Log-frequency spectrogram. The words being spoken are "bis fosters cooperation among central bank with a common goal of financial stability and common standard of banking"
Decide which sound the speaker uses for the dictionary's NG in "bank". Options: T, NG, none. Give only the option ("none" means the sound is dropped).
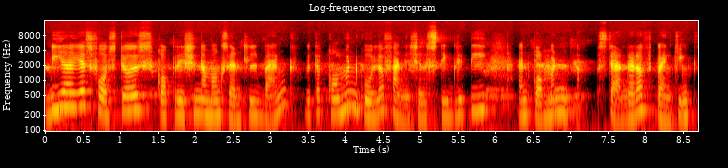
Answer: NG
